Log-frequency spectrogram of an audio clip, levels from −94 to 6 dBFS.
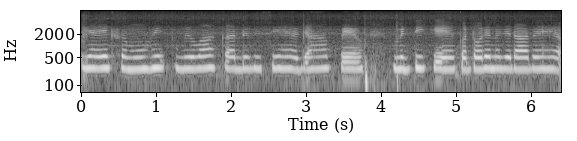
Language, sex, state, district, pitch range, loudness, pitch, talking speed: Hindi, female, Jharkhand, Garhwa, 260-275 Hz, -14 LUFS, 265 Hz, 150 wpm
